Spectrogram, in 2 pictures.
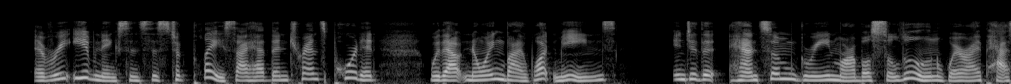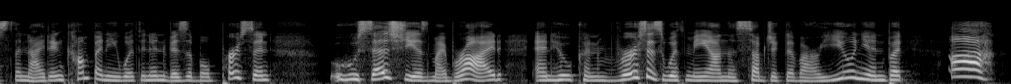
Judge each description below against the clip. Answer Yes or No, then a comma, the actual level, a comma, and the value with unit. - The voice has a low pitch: No, high, 195 Hz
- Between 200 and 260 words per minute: No, average, 155 wpm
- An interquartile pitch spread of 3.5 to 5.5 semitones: Yes, average, 4.0 semitones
